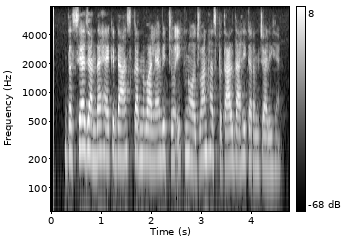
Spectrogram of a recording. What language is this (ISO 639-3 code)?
pan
